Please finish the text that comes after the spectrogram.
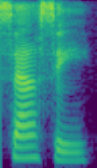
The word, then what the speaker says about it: SASE: new services or applications SASE pronounced sassy is a transformative approach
